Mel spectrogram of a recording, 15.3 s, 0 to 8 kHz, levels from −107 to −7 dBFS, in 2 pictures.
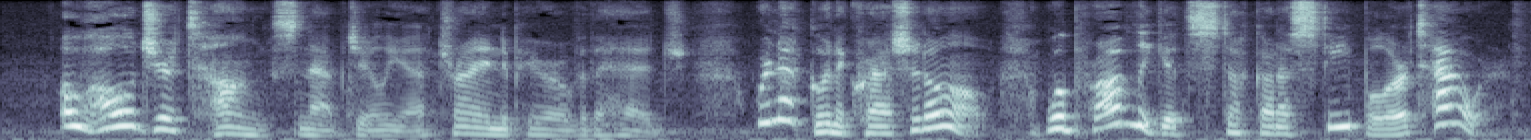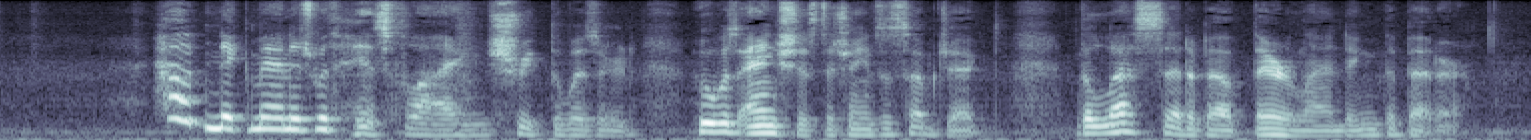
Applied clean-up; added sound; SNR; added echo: none; none; none; none.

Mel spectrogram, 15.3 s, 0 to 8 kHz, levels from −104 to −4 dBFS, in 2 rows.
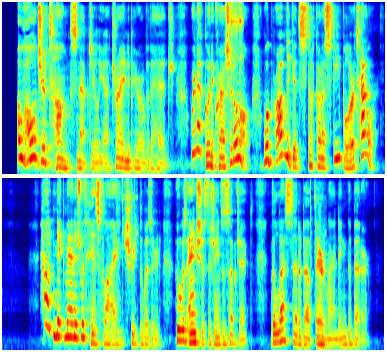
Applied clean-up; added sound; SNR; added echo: neural mask model DeepFilterNet 3.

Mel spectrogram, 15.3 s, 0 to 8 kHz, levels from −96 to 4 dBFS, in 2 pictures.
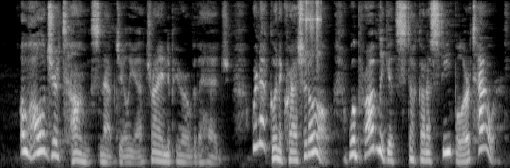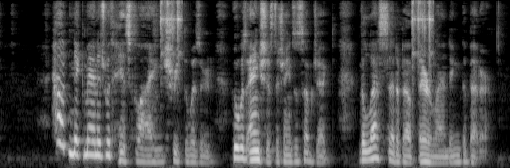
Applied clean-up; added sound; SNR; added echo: classical method WPE with log-MMSE.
